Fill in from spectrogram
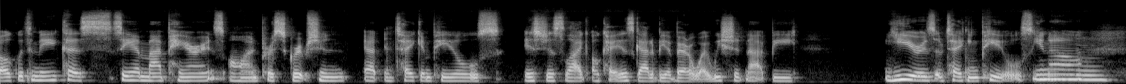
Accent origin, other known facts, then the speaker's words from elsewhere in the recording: College Park, United States; Yes, I'm pretty much in my backyard. I'm from College Park.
